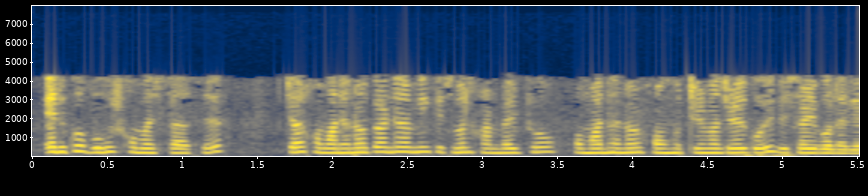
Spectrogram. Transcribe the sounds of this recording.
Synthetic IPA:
ɛnekuaboɦutxɔmɔjsaːsɛ | zaɹxɔmadʱanɔɹkaɹɔnɛamikisumanxamɹajɡʱːɔxɔmadʱanɔɹxɔŋɦotiɹmazɔɹɛɡojbisaɹibɔlaɡɛ

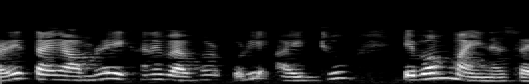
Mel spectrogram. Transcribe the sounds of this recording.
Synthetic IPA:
ɾet̪ajamɾaekʰanebɛbɔɦaɾkoɾiʔajʈju | ebɔŋmajnasa

